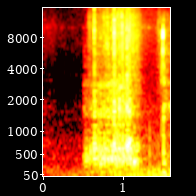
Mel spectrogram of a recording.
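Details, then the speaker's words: Elna 318 sewing machine after repair of its pattern/zigzag mechanism unit, sewing overlock pattern stitch: quick even stitching whir from the needle drive with a light rattle and shaking from the plastic body; sews smoothly with no catching. "다음에 이제 4를 넘어서 박음질을 하거든요. SS죠. 특수 기능인데 요거는 이제 오버록 바느질이 되겠습니다."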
